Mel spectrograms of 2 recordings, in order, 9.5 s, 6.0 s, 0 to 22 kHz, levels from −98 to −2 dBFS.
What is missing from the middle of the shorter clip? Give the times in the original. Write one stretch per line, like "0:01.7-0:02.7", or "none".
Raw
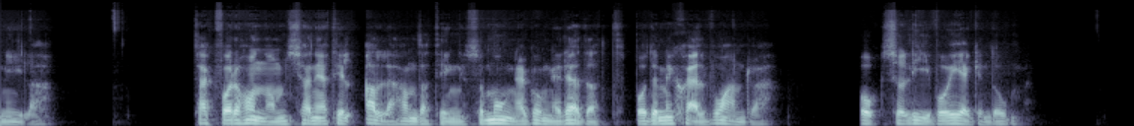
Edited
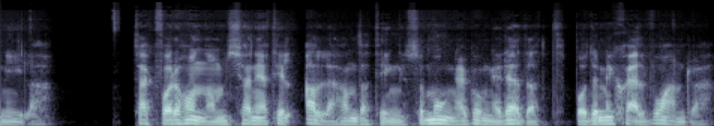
0:01.0-0:01.5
